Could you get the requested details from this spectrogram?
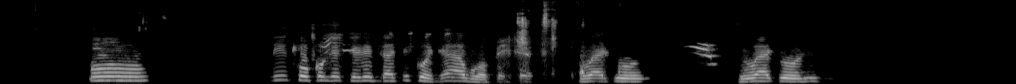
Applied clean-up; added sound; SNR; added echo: neural mask model Resemble Enhance denoiser.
